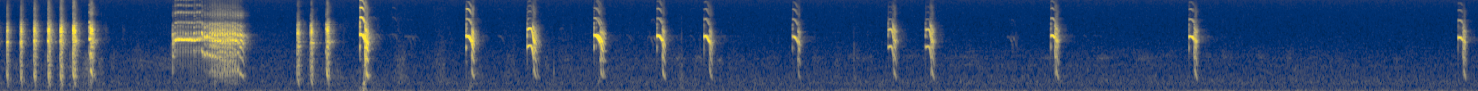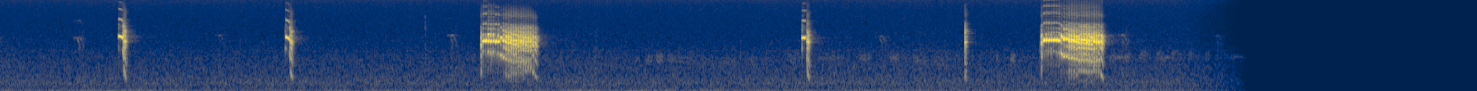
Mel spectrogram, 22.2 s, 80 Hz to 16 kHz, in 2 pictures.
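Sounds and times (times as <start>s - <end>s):
harsh rasping bird calls in the Arctic: 0.0s - 9.7s, 14.5s - 15.2s, 15.9s - 20.2s.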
